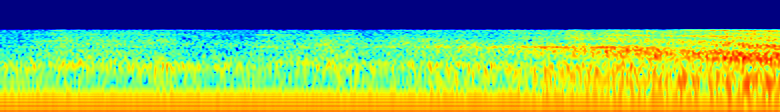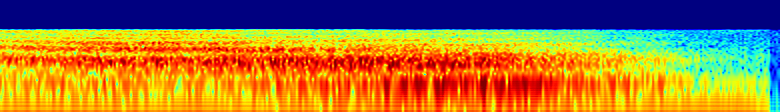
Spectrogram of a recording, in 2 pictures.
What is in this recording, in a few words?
jet pass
